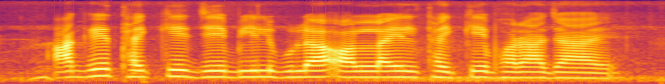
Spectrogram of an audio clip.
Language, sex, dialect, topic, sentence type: Bengali, female, Jharkhandi, banking, statement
